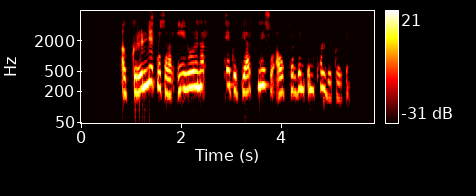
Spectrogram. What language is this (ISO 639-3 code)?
isl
